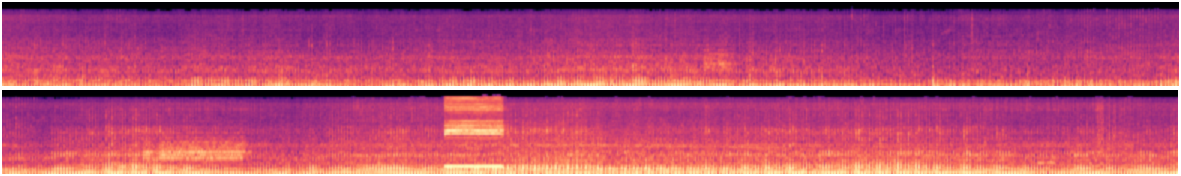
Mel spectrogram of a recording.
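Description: Small motorcycle engine running steadily under way, louder from about halfway through, with a short horn toot about three-quarters of the way in.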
